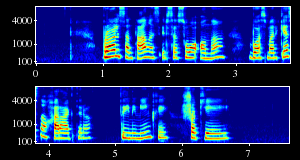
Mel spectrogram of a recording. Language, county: Lithuanian, Vilnius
